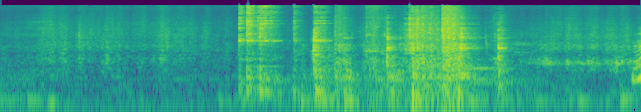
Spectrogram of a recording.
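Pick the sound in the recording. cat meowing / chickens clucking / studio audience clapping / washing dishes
washing dishes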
